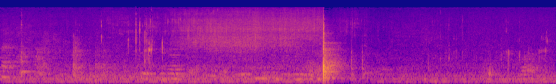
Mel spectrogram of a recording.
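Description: Ginger ale is poured into a tiny cup, a soft fizzing hiss building for a couple of seconds before a sharp clink, then quiet with low background murmur.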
